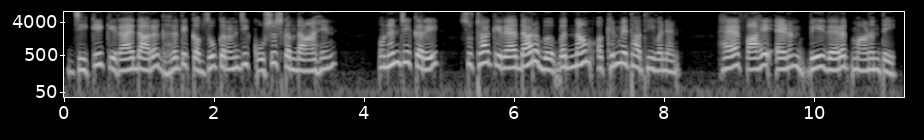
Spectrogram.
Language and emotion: Sindhi, disgusted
